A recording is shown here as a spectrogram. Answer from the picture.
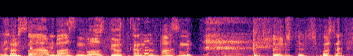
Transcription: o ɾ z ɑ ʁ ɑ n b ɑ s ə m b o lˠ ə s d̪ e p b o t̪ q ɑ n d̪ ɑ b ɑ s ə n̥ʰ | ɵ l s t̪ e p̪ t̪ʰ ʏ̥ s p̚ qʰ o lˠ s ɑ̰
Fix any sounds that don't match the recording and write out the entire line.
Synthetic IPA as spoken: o ɾ s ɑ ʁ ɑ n b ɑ s ə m b o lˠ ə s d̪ e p w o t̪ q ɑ n d̪ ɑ b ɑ s ə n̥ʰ | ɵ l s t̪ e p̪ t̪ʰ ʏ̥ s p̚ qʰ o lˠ s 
